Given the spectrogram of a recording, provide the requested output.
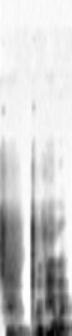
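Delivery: usual speaking voice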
